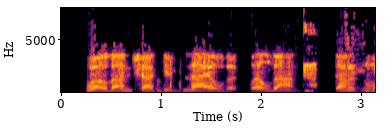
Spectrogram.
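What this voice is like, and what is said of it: Powerful radio voice, Australian accent. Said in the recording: “great radio voice, powerful one. You'll notice the accent because he is a friend from Oceania ... employed by the same radio station in Australia”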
